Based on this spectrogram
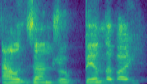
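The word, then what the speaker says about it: Alexandro Bernabei: and i know i'm going to get his pronunciation is alexandra bernabeu is that right yes exactly exactly yeah so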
